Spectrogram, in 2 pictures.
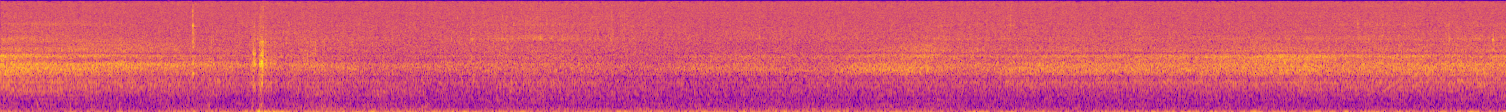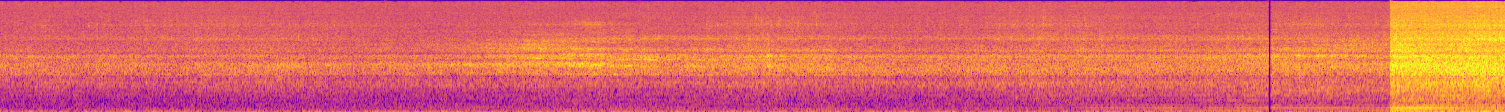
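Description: Faint, steady outdoor background rumble and hiss, with one sharp click about two and a half seconds in. About a second before the end, a louder rumble with a low, steady hum starts.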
